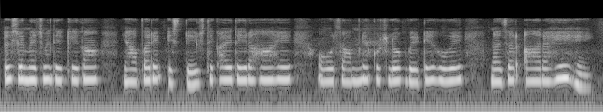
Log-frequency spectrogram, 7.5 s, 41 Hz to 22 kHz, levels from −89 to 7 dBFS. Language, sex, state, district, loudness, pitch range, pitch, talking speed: Hindi, female, Rajasthan, Jaipur, -15 LUFS, 235-255 Hz, 245 Hz, 175 wpm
